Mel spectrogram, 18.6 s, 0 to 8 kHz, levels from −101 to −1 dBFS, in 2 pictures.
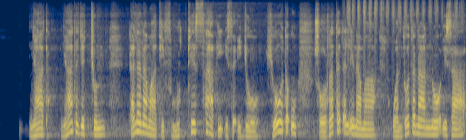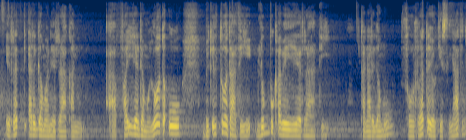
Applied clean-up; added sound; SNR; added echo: none; Rattle / Rattle (instrument); 16 dB; reverberation time 1.2 s.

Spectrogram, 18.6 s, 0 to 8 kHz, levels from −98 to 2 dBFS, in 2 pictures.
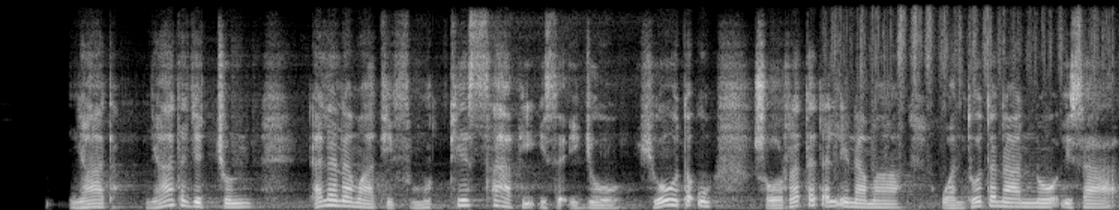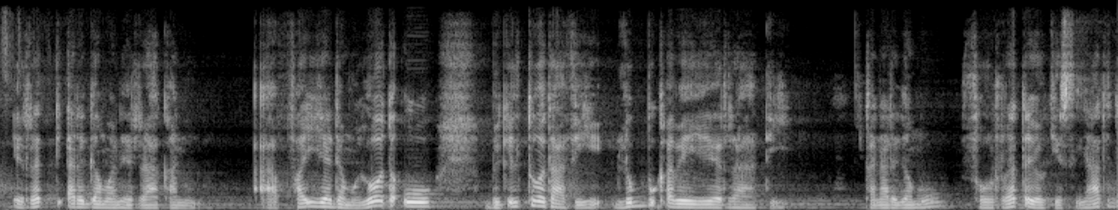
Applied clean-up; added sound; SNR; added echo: neural separator model SepFormer DNS4.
